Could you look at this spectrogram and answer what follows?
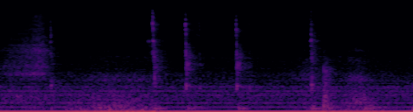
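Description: A handful of faint, sharp computer keyboard and mouse clicks, about five spread irregularly, over a steady low electrical hum.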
